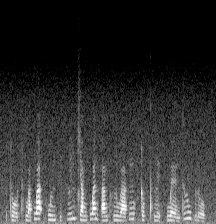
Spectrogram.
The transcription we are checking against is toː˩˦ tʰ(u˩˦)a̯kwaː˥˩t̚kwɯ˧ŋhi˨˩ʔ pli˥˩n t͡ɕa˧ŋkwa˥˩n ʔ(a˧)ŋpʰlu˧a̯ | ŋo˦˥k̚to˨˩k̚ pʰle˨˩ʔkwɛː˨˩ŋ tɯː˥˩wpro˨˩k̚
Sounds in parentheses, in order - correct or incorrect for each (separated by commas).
correct, incorrect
